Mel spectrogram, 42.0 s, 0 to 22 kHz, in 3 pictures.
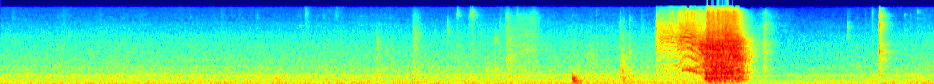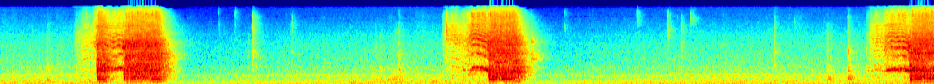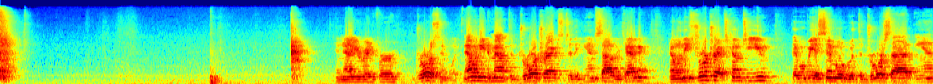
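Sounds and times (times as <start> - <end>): power driver driving screws: 9.8 - 11.3, 15.2 - 16.7, 20.7 - 22.1, 27.0 - 28.4.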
